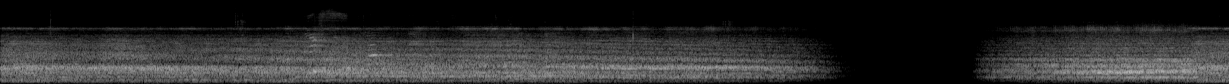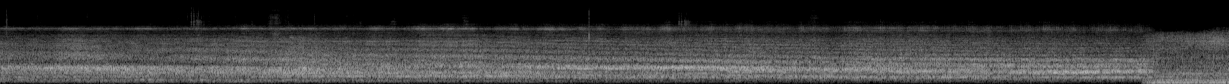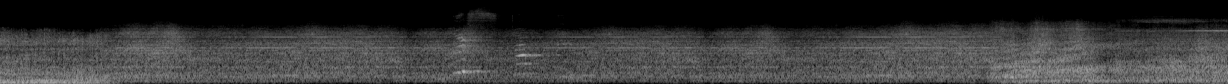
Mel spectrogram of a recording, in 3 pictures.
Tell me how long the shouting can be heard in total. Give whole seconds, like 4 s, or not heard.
4 s.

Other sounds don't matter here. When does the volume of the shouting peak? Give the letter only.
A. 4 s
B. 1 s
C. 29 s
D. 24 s
C.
